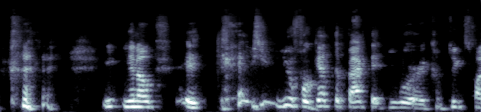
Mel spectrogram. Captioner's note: laughs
